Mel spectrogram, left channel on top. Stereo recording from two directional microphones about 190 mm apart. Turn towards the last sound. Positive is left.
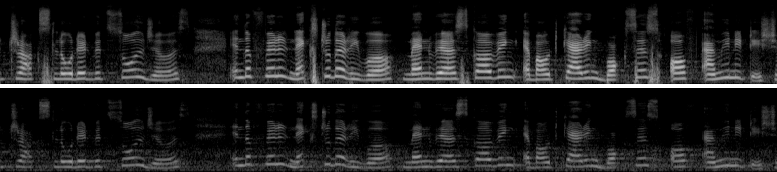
turn(degrees=45)  # may be behind; listen again after turning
